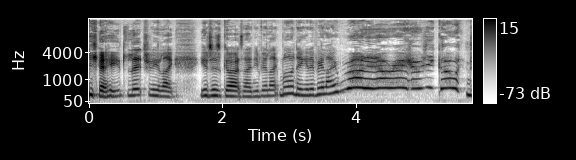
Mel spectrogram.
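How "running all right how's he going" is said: very high, called-out shout, acted out. Imitating a man who answers your greeting while running, retelling a shout. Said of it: "his quiet voice is shouting".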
